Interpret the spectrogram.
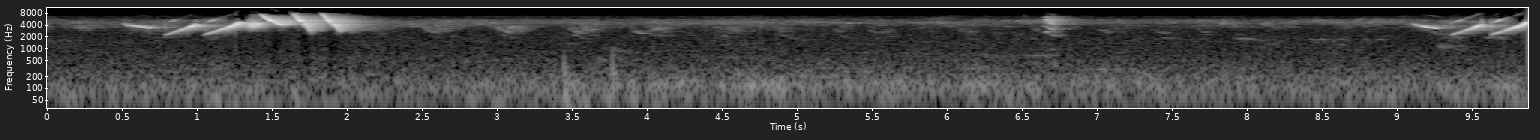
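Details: Double-collared seedeater (papa-capim) in Brazil whose owner is unsure of its song type sings quick two-second bursts of high, rapid slurred sweeps, then a lone chip, then the phrase again, over a thin steady high hiss.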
